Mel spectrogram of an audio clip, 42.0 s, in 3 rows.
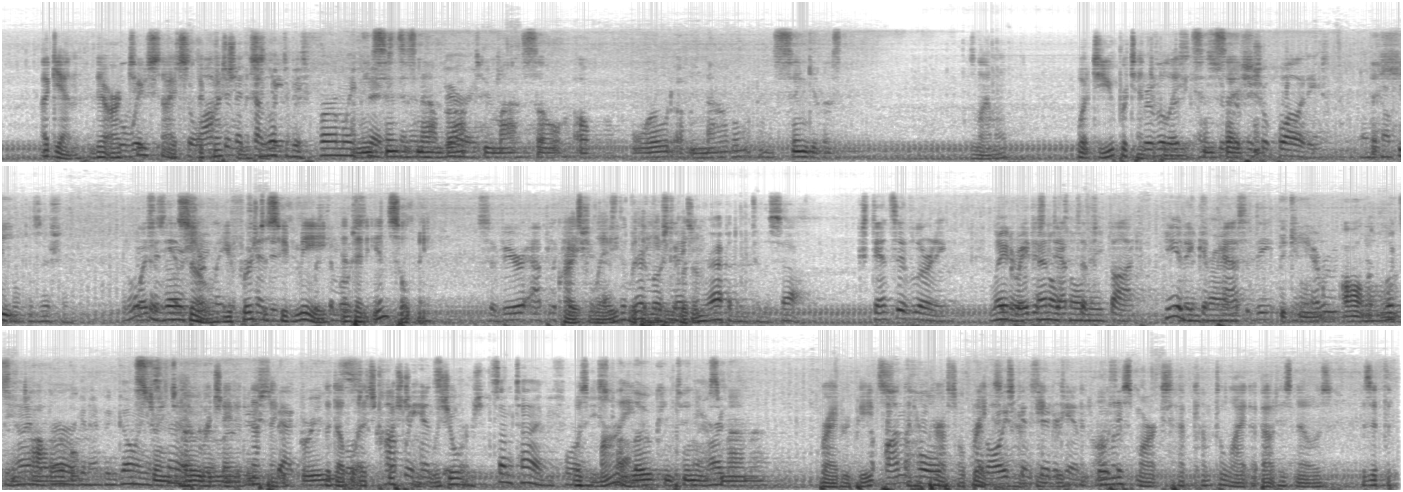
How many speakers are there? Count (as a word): four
